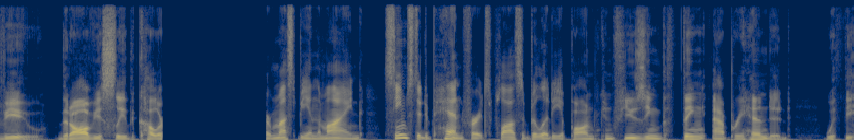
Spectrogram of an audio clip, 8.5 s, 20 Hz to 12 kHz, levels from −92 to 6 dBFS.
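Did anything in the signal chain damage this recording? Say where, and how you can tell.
Yes. At 1.62 s the speech cuts out in mid-flow and the output stays silent until 2.68 s, a gap of about 1.05 s, after which the sound resumes. This is a playback stall at the playback stage. The silence is abrupt rather than faded, which points to the player having nothing to send out. The likely cause is that its buffer ran dry or its output thread was blocked for that second.

Straight after the gap, from 2.68 s to 5.68 s, the speech runs noticeably fast and sounds raised in pitch, by roughly four semitones, before dropping back to normal. This is catch-up at higher speed, also at the playback stage. To win back the lost time, the player resamples its backlog at 1.25 times normal speed. Because resampling stretches pitch along with tempo, both rise together for those three seconds.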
